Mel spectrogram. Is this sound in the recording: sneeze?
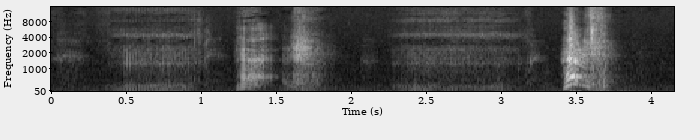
yes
